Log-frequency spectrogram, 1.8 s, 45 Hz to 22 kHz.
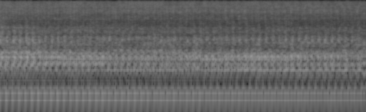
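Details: Old Jensen #35 "forgotten #35" live steam engine, double-acting, first run in decades, electric boiler on a variac turned down from about 100 volts: quick, evenly spaced chuffing at a constant pace, no hesitation or clatter; running smooth and steady.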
